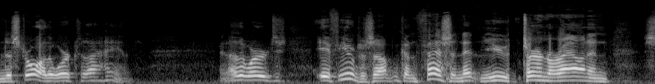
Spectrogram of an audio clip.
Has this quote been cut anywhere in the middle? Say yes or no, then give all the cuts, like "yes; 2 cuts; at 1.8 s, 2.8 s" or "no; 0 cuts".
yes; 2 cuts; at 3.6 s, 4.8 s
